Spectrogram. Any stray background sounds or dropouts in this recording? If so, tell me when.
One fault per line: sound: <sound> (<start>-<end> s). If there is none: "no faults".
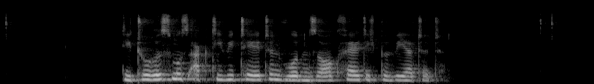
no faults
